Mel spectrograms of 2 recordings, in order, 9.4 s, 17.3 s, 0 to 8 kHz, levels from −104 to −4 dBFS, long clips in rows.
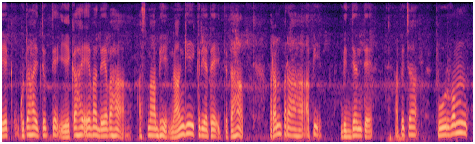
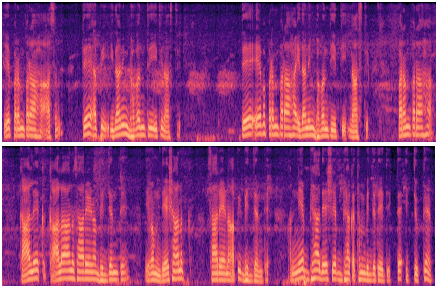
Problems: constant background noise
